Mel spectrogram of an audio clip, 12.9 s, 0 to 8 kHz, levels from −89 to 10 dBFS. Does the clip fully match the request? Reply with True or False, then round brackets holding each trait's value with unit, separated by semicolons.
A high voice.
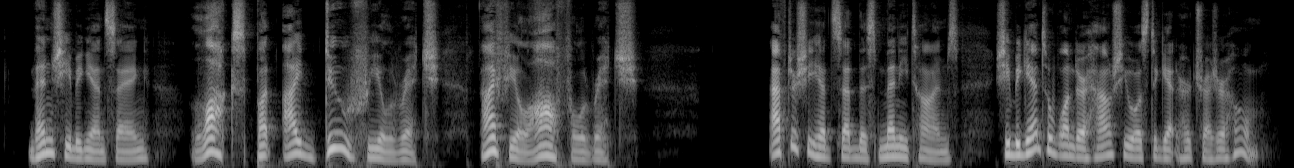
False (125 Hz)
